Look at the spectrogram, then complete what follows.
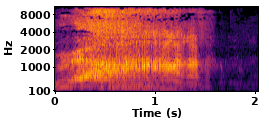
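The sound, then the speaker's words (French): A person imitates a lion's roar with a single loud, raspy, sustained growl lasting about a second and a half before breaking off, with no other talking. “Tu sais, j'aurais aimé amener le son d'un rugissement qui va bien, là, avec les grosses basses.”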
